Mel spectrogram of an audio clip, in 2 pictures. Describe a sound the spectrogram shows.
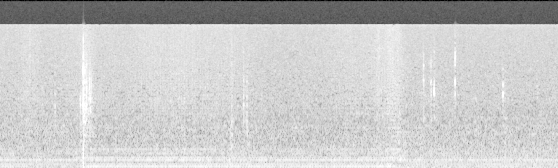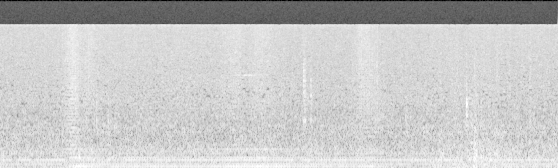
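Wooden pieces knock and click on a tabletop.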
